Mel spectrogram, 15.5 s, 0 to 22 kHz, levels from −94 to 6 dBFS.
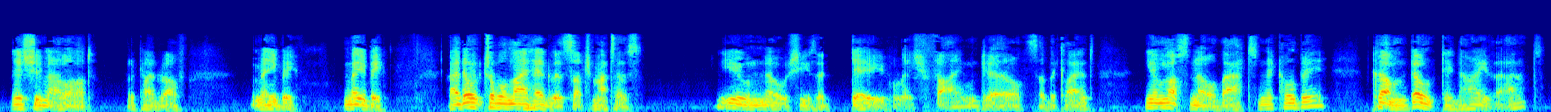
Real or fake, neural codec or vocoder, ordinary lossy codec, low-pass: fake; codec, 16 kHz, 2 kbps, FreqCodec, smaller model; MP3, 32 kbps; 7.2 kHz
